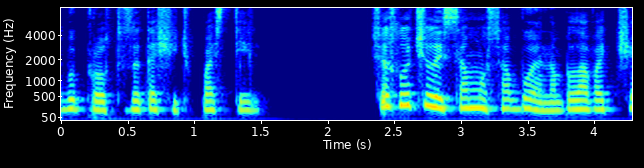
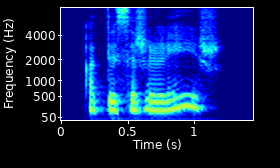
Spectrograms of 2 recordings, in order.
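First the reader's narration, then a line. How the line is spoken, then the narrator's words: Very quiet question. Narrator (Russian): спросила очень тихо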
